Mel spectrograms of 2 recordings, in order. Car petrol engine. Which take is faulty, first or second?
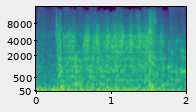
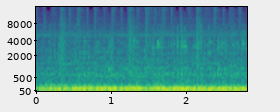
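first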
